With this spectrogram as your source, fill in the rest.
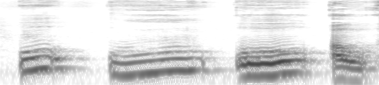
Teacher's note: इसमें ओठ जो है वो गोल बन जाते है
